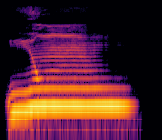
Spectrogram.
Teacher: As soon you will touch noon, with ikhfa, your lips should be in a straight position, and you are getting ready for the letter fa. You are not pronouncing noon, and you are keeping the sound in your nose.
